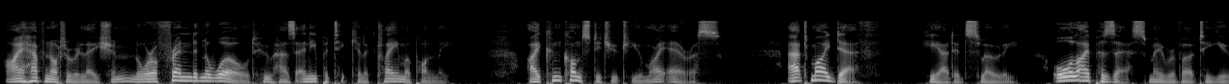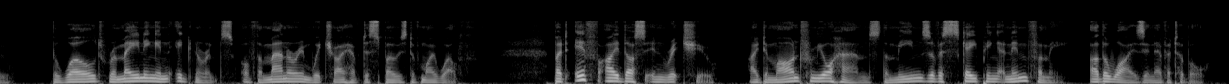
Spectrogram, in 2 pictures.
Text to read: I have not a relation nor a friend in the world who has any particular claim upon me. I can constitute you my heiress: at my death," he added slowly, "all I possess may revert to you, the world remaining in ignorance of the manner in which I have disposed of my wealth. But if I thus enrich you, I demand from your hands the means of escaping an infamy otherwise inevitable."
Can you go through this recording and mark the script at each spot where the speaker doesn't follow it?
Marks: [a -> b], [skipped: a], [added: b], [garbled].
I have not a relation nor a friend in the world who has any particular claim upon me. I can constitute you my heiress: at my death," he added slowly, "all I possess may revert to you, the world remaining in ignorance of the manner in which I have disposed of my wealth. But if I thus enrich you, I demand from your hands the means of escaping an infamy otherwise inevitable."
